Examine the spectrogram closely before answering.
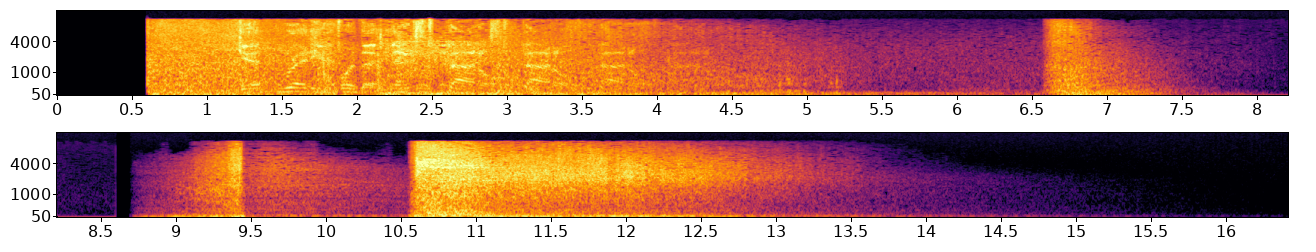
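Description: Fiery explosions roar and rumble, then fade away.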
